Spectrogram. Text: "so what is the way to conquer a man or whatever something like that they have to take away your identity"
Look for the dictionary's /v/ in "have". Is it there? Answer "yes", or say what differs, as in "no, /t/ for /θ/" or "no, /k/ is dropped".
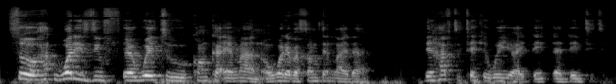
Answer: no, /f/ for /v/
